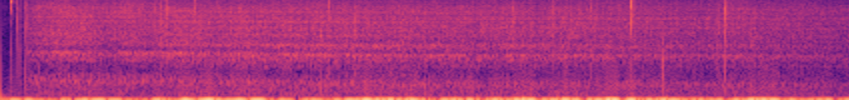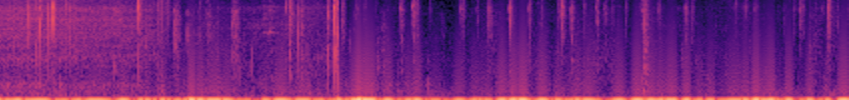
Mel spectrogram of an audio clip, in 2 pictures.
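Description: Sausage sizzles on a hot bed of coals at a trailside camp cook, a steady crackling hiss with scattered sharp pops, fairly loud and close, easing slightly toward the end, with no voices.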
